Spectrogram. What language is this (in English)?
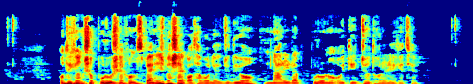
Bangla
